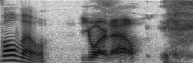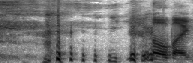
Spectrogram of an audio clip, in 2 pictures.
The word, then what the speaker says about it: Volvo: Volvo not Volvo not valvo I'm not saying Val I'm saying vol yeah what where are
